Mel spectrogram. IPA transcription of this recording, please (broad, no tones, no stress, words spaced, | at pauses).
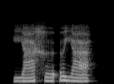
ja xɵʔɵj a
